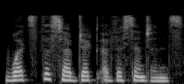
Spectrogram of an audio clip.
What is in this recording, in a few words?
whats the subject, en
